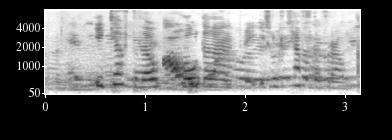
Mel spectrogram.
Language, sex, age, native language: Icelandic, female, 12, Icelandic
